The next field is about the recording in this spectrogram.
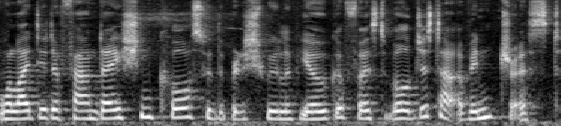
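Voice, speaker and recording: In a Yorkshire accent, a woman talks with vocal fry and fairly even intonation. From Bradford, England. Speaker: yoga instructor. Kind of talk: interview answer.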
